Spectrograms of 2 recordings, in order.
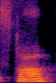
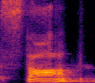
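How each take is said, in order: First: It is said in a mild, casual tone. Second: It is said in a firm, serious tone. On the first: The child can ignore it and keep playing. "when we're like, hey, stop" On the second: The parent really needs the child to stop now. "when you change the tone of voice, like stop"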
